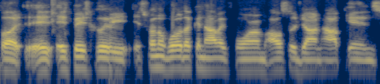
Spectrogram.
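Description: At a moderate pace, an ordinary speaking voice talks with fairly even intonation. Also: man. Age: 30s. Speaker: podcast host. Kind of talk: casual chat.

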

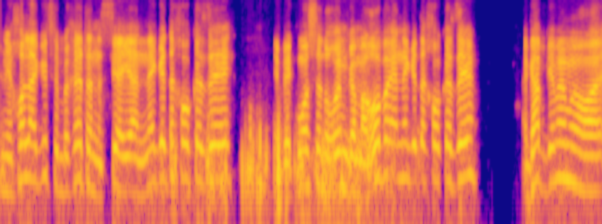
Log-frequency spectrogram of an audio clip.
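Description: A man's high, bright, sharp voice, raised and projected, at a very fast pace. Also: dry, close sound with no echo. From Israel, Jerusalem. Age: 30s. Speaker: human rights activist. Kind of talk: interview.

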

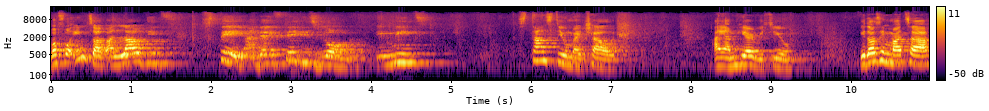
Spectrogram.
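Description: Over noticeable background noise, a woman speaks at a very slow pace with long, frequent pauses. Her high-pitched voice has lively intonation. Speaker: radio preacher. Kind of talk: sermon. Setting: studio.

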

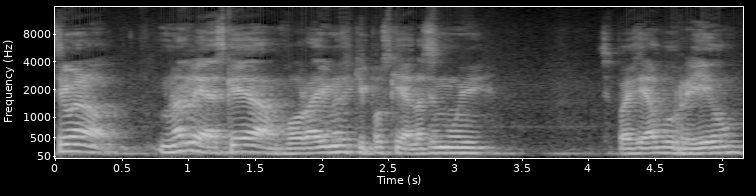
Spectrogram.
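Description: A man speaks at a moderate pace with a medium pitch and fairly even intonation, over noticeable background noise and audible room echo. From Mexico, Torreón (La Laguna). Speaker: football fan. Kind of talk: casual chat. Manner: halting.

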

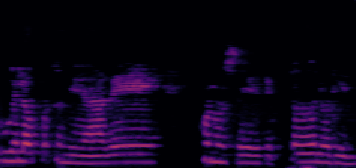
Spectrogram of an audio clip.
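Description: A woman's voice, medium in pitch, moves along at a moderate pace. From New York, US (born Medellín, Colombia). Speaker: association founder. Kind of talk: interview.

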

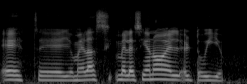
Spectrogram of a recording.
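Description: The voice is a woman's. It sits fairly high in pitch. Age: 20s. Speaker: footballer and psychology student. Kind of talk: interview.

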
